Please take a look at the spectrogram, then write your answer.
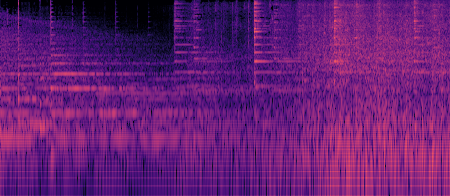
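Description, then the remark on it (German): A train rolls past a level crossing on Via del Rafut, wheels clacking in a steady rhythm while a sustained tonal ringing fades out and the rumble swells louder toward the end. “Der Bahnübergang wird ganz normal. Immer wieder fährt ein Zug vorbei.”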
